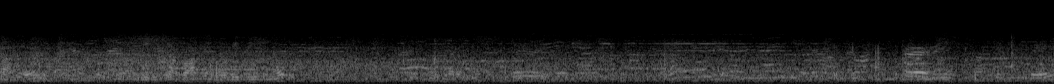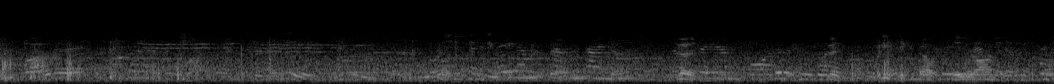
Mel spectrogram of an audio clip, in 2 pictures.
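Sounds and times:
people talking indistinctly: 0.0 - 21.0.

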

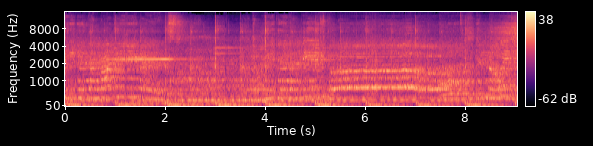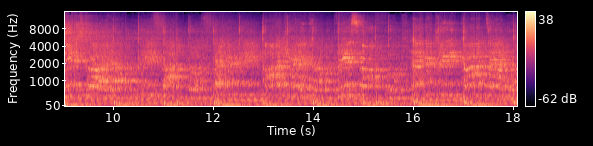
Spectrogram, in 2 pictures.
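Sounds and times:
live pop music with heavy bass: 0.0 - 18.0
sustained singing: 0.0 - 18.0.

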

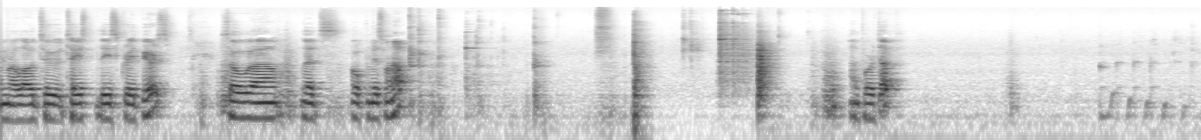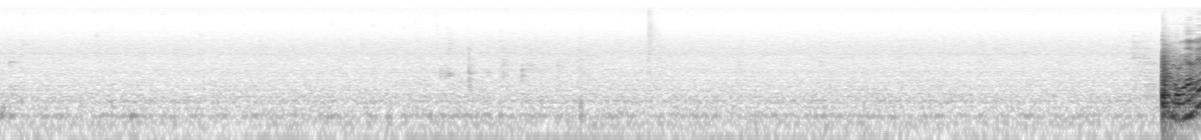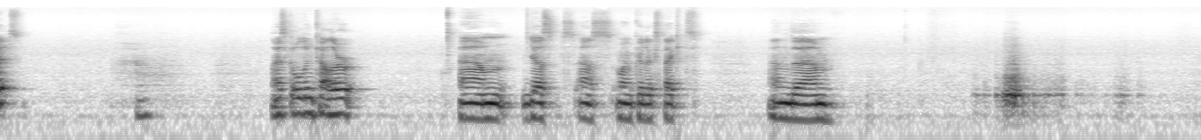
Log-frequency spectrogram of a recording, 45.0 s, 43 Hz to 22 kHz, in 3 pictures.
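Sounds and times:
man speaking: 0.0 - 2.2, 2.8 - 5.1, 10.6 - 11.3, 35.8 - 38.8, 39.6 - 40.5.

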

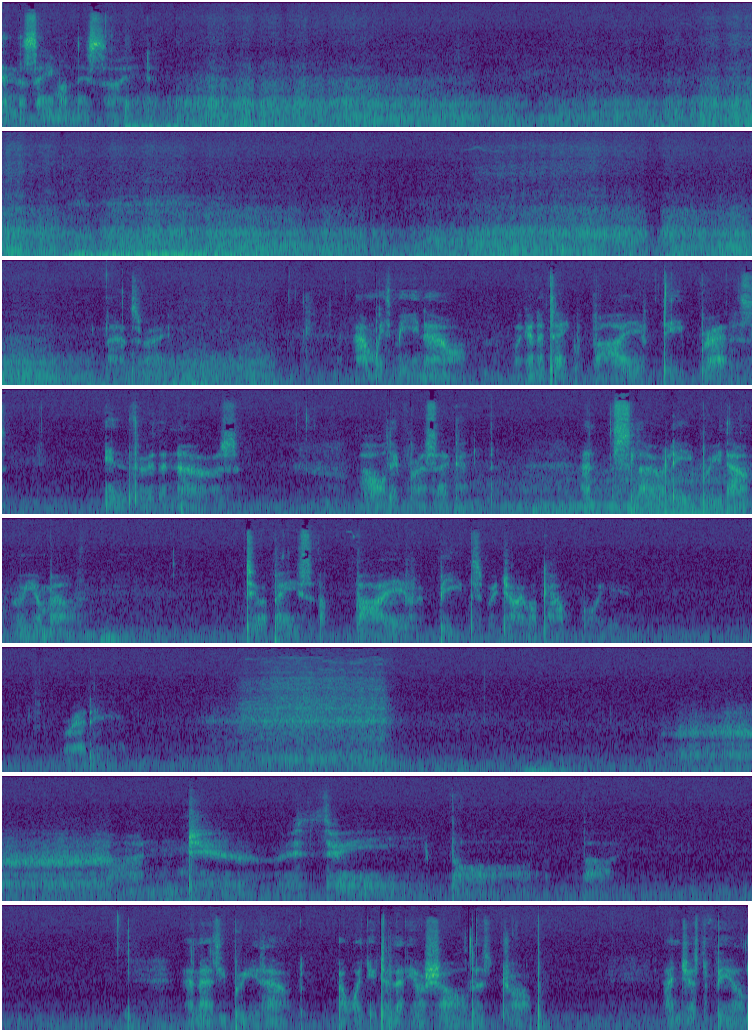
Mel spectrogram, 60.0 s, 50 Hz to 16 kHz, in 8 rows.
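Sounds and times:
person whispering: 0.0 - 2.4, 16.0 - 17.6, 18.4 - 22.6, 23.6 - 24.9, 26.1 - 27.5, 28.2 - 30.8, 32.4 - 36.3, 38.1 - 38.8, 44.1 - 51.2, 54.3 - 57.9, 59.1 - 59.9
brush on microphone windscreen: 1.1 - 4.8, 5.7 - 15.6.

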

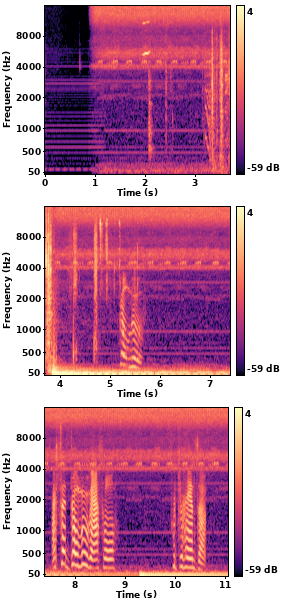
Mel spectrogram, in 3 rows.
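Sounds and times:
loud low rumble: 3.8 - 11.0.

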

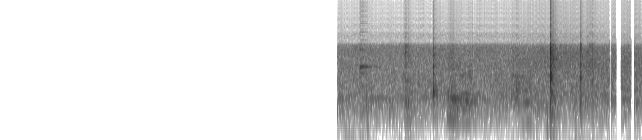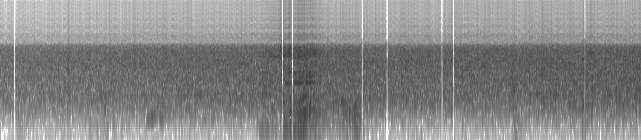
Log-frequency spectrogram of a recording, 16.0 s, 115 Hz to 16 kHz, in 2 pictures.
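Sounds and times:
steady hiss: 4.2 - 16.0.

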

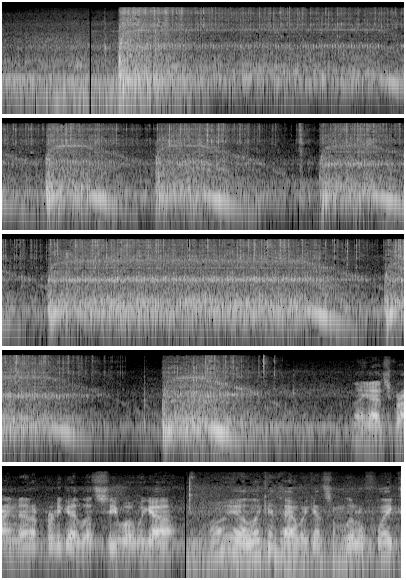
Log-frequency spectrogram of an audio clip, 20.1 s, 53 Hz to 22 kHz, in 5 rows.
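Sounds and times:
electric food chopper whirring: 1.0 - 15.0.

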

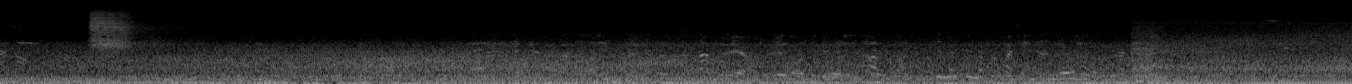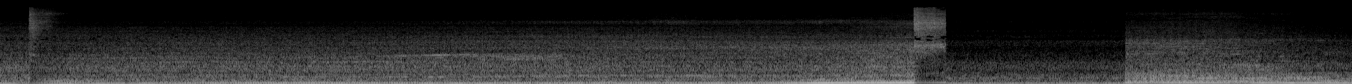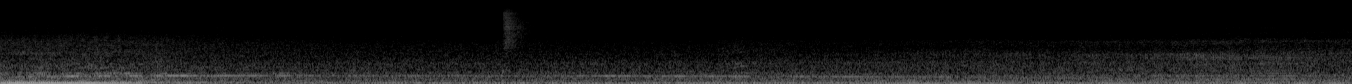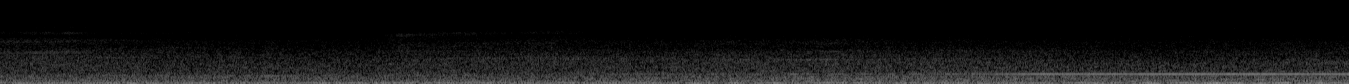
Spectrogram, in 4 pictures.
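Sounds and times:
city street rumble: 0.0 - 54.0
sharp air hiss: 0.9 - 1.7, 13.8 - 14.2, 22.6 - 23.0.

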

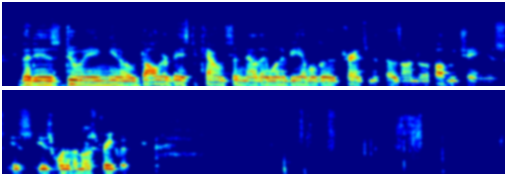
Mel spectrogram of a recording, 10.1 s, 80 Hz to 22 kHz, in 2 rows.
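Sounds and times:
scratchy noises: 7.9 - 9.4.

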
